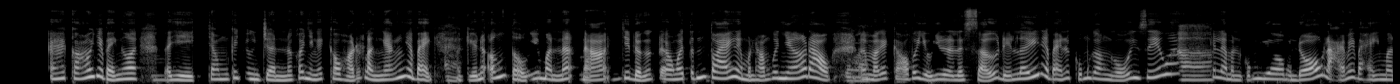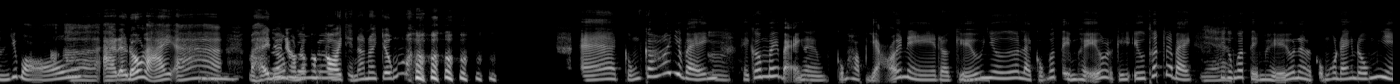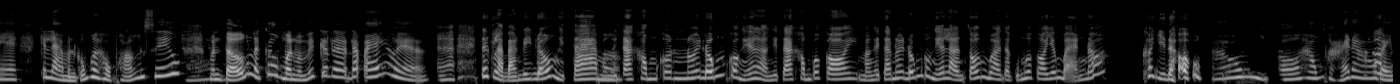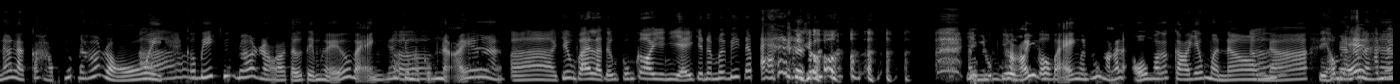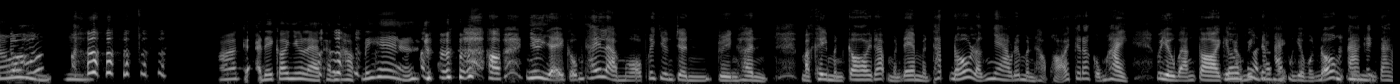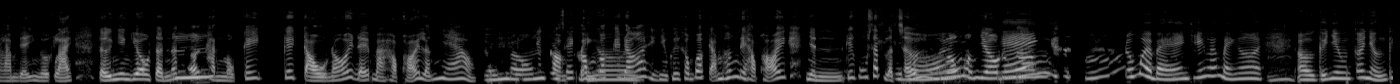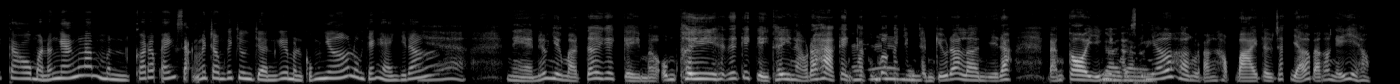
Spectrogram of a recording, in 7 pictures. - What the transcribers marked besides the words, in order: tapping; "một" said as "ừn"; laugh; laughing while speaking: "có gì đâu"; laugh; laugh; laughing while speaking: "án rồi vô"; laugh; laugh; lip smack; laugh; "người" said as "ừn"; "người" said as "ừn"; laugh; "người" said as "ừn"
- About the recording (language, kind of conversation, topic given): Vietnamese, podcast, Bạn nhớ nhất chương trình truyền hình nào thời thơ ấu?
